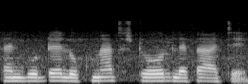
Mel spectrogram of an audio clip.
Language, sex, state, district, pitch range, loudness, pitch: Bengali, female, Assam, Hailakandi, 160-170 Hz, -13 LUFS, 165 Hz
